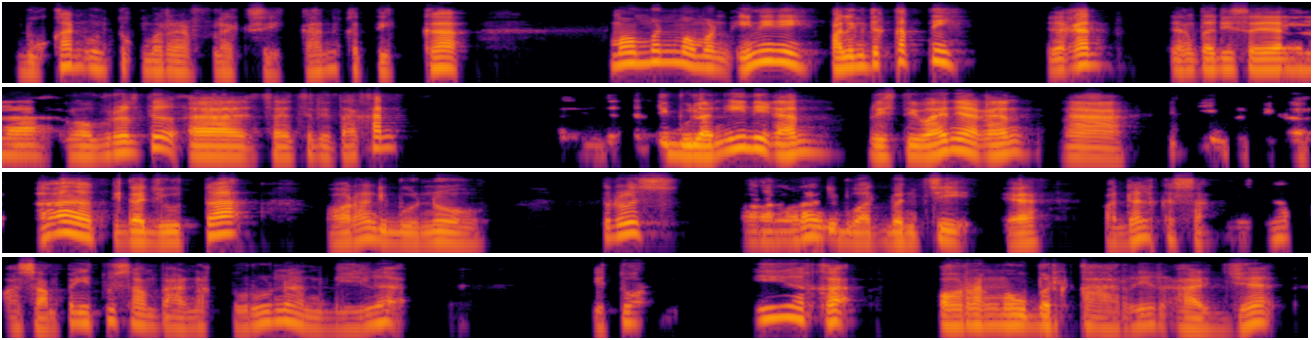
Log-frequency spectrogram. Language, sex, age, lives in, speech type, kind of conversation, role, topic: Indonesian, male, 30-34, Indonesia, conversation, unstructured, none, Seberapa besar pengaruh propaganda dalam membentuk sejarah menurutmu?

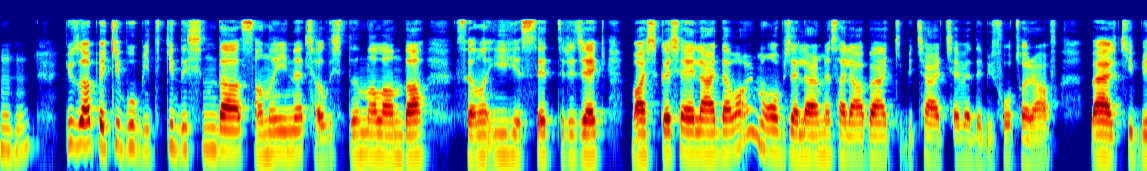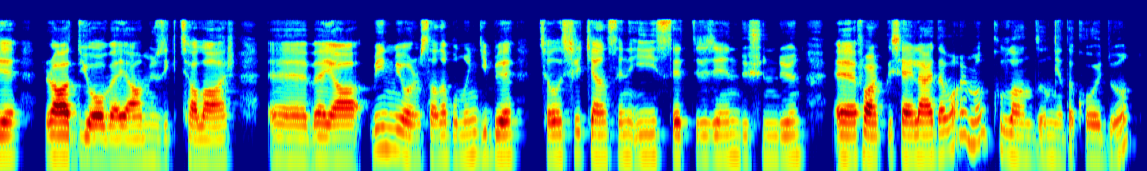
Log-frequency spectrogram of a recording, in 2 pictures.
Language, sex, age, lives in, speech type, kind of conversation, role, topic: Turkish, female, 30-34, Netherlands, conversation, podcast, host, Evde çalışma alanını nasıl düzenliyorsun?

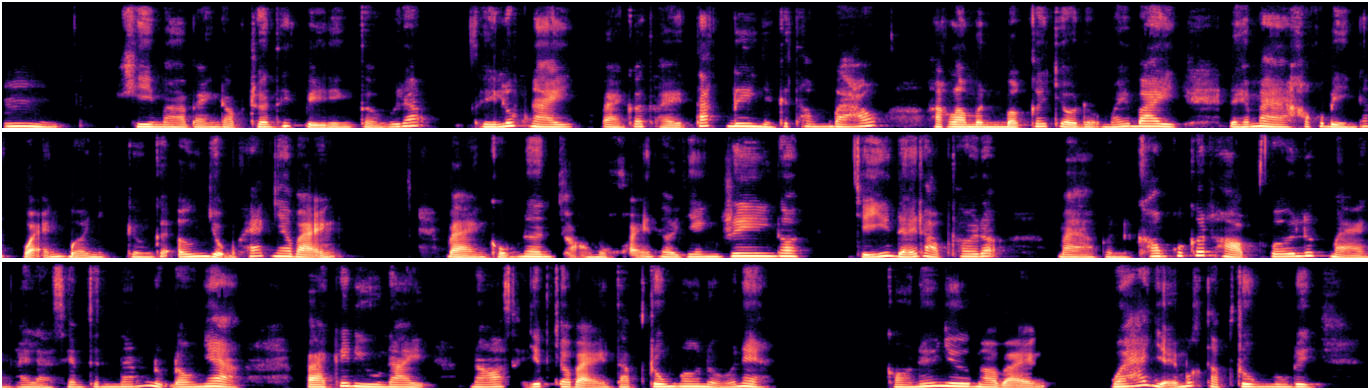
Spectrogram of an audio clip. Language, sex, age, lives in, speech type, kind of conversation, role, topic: Vietnamese, female, 20-24, Vietnam, read, expert-assistant, expert, Làm thế nào để duy trì thói quen đọc sách mỗi ngày?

